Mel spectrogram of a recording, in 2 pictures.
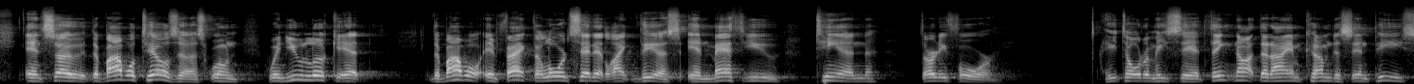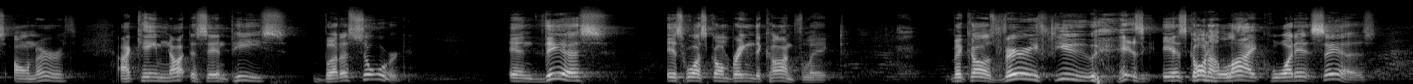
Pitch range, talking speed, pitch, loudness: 155-205 Hz, 150 wpm, 170 Hz, -21 LUFS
